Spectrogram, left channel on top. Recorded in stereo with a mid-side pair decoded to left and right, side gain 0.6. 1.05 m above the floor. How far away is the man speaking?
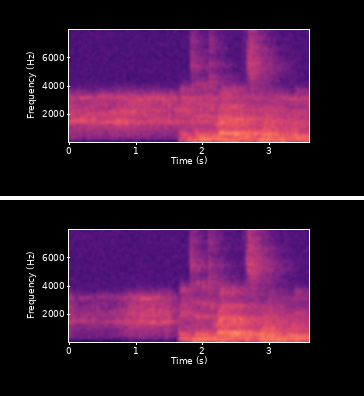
About 1.7 m.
